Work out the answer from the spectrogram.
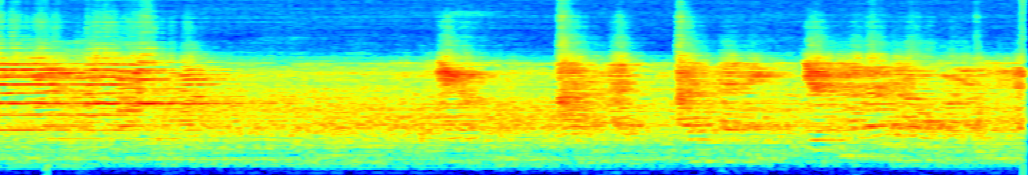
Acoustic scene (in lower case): subway station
